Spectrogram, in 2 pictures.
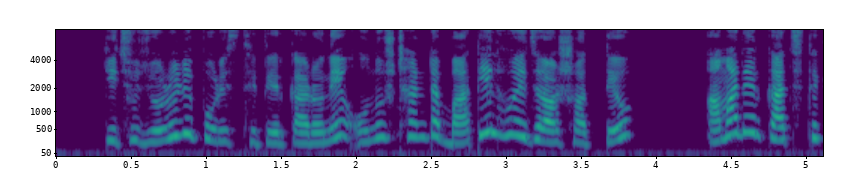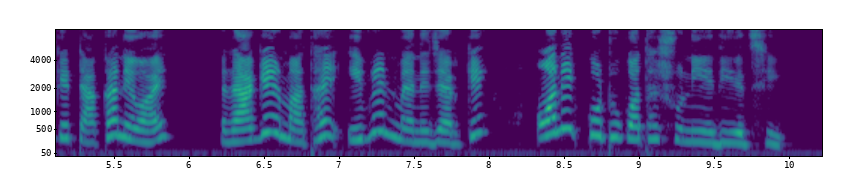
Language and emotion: Bengali, angry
